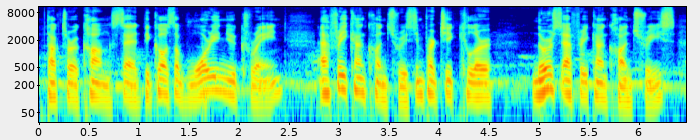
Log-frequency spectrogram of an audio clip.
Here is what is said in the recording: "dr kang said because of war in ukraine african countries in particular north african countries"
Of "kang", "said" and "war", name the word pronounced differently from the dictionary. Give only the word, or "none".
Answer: none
